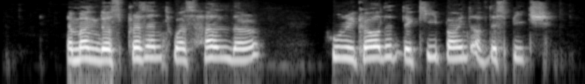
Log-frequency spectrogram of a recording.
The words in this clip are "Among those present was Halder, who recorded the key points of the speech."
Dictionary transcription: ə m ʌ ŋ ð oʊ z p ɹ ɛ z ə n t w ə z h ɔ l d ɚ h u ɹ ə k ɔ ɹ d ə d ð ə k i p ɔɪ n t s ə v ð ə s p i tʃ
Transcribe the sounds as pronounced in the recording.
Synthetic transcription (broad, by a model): ə m ʌ ŋ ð oʊ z p ɹ ɛ z ə n t w ə z h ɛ l d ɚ h u ɹ ə k ɔ ɹ d ə d ð ə k i p ɔɪ n t ə v ð ə s p i tʃ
